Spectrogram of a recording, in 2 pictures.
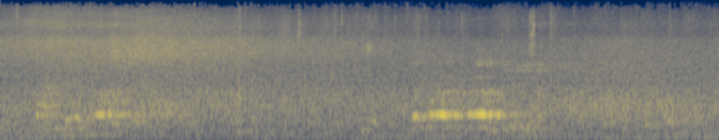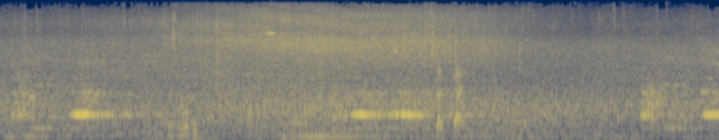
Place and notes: COUCOU LES NAUFRAGES !
Captured by Oscar Inzo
